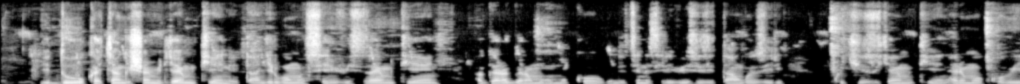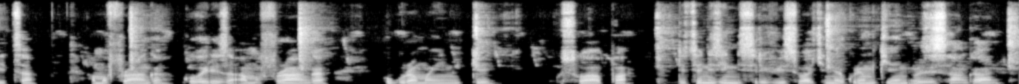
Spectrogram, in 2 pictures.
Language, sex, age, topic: Kinyarwanda, male, 18-24, finance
